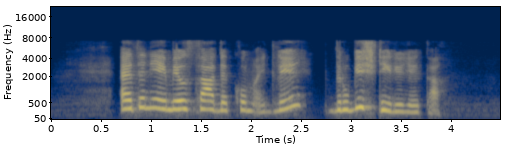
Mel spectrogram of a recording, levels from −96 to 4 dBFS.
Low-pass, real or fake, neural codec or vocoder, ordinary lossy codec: 7.2 kHz; fake; autoencoder, 22.05 kHz, a latent of 192 numbers a frame, VITS, trained on one speaker; AAC, 32 kbps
